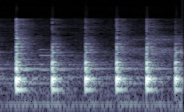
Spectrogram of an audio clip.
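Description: Muted guitar string plucked six times in an even rhythm, each note a short dull thunk that dies away quickly, close and clear with no talking.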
